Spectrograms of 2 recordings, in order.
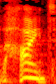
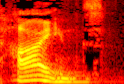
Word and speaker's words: Heinz: You got me saying Heinz. It's not Heinz. It's Heinz. There's no T in there.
